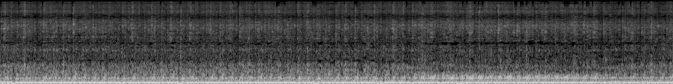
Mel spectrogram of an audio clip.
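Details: 1974 Lund Tempest II GT jet boat V8, newly bought and finicky to start. Deep, steady burble with an even low rumble and no knocks or misses; the engine idles smoothly.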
